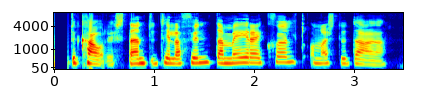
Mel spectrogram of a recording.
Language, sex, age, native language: Icelandic, female, 20-29, Icelandic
